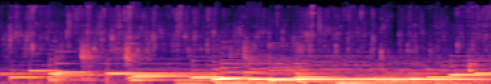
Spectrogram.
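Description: Panch phoron spices with dried chillies and bay leaves frying in oil for shukto: a light sizzle and patter sitting under a prominent sustained tonal hum that shifts in pitch, close-up and without speech.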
